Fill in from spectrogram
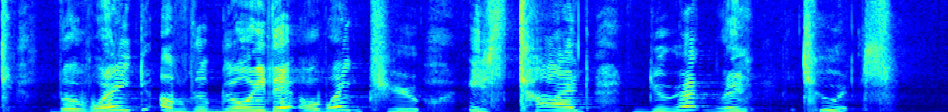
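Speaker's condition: Cerebral palsy

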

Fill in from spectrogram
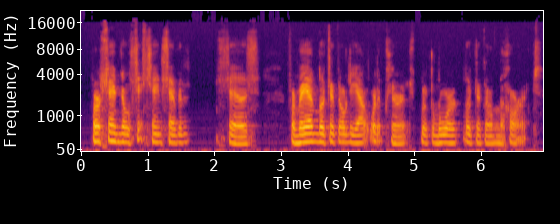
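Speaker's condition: Cleft lip and palate, Goldenhar syndrome; congenital Dolgen Harris syndrome, no right ear or lung, missing right jawbone

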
